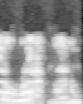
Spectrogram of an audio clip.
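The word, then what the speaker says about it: الرحمن: It is Ar-Rahman with alif, not without alif.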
